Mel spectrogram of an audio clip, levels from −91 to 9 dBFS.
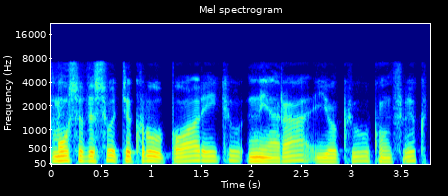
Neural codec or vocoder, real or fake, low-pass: codec, 16 kHz, 1.1 kbps, Voila-Tokenizer; fake; 7.2 kHz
